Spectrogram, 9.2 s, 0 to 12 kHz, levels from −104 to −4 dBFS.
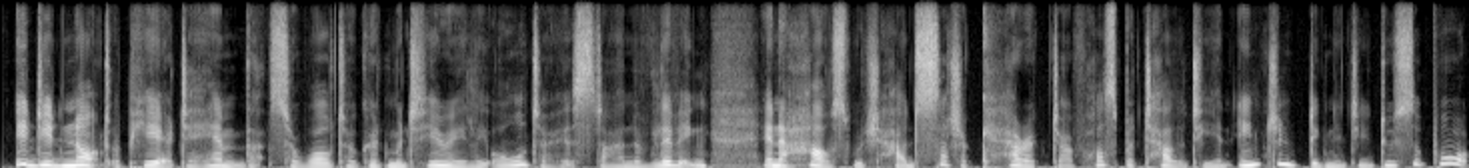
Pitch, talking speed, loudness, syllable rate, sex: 215 Hz, 200 wpm, -20 LUFS, 5.8 syllables/s, female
